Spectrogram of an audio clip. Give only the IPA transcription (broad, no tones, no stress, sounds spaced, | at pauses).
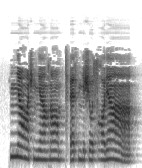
nʲ ɑ̃ː ʃ nʲ ãː ʁ ɾ ɑ̃ː b t͡sʼ ɛ s nʲ a ʃ o s ʁ ɔ ɾʲ ãː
